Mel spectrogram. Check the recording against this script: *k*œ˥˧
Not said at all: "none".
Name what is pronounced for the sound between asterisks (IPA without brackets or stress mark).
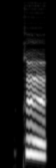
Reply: k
